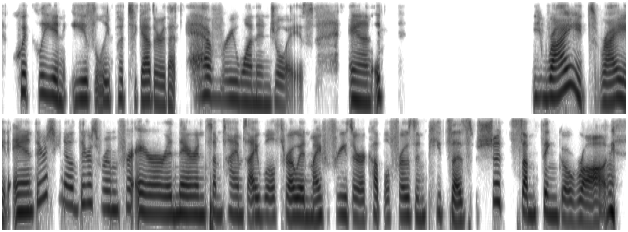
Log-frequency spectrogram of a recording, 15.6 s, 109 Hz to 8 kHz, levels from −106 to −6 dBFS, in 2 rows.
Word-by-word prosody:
quickly 245 - -1
and 185 -4 -1
easily 195 0 -2
put 200 +1 -8
together 185 -2 -1
that 165 - -5 0.2
everyone 195 -5 -1
enjoys. 170 - -8 0.4
And 185 -2 +1
it 220 - 0 1.9
Y 210 0 -6
right, 220 - +3
right, 180 +1 +2
and 220 +2 +4
there's, 370 - -3
you - - -18
know, 295 -2 +2
there's 305 +4 -3
room 245 -1 -1
for 260 +3 -2
error 210 -2 +3
in 200 0 +2
there, 205 -1 +5
and 200 -1 +1
sometimes 200 -2 -3
I 190 - +3
will 185 -1 -2
throw 185 -1 +2
in 180 -1 +4
my 175 +1 +1
freezer 195 -2 -3
a 170 - 0
couple 185 -3 -4
frozen 190 -1 -2
pizzas 190 -6 -2
should 330 -1 0
something 205 -1 +1
go 180 -3 -1
wrong. 170 +6 +5
200 Hz, 150 wpm, -23 LUFS, 185-220 Hz, 1.9 s, there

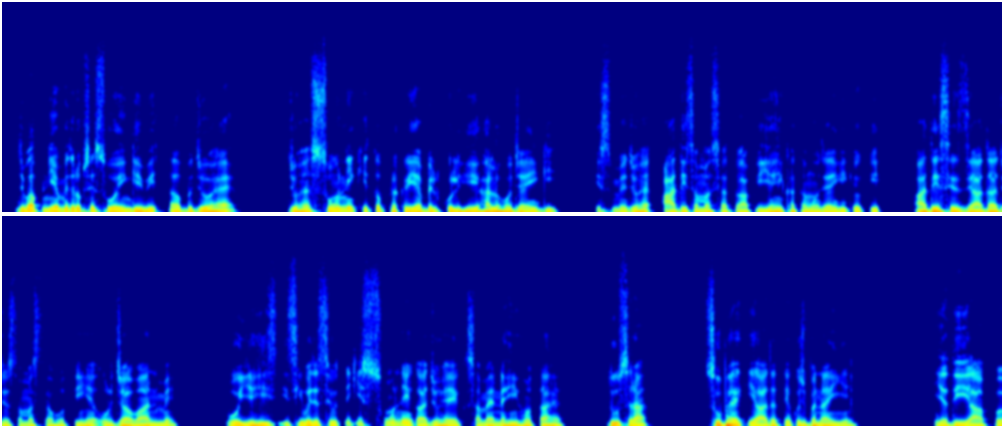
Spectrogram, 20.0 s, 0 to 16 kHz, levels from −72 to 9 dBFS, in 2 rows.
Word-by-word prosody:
जब 150 +5 +4
आप 185 -2 +3
नियमित 150 +3 +3
रूप 175 -1 +3
से 195 - -1
सोएँगी 135 -3 +2
भी 165 +8 +2
तब 155 -4 0
जो 135 0 +3
है, 140 +9 +2 0.6
जो 130 - +2
है 140 +3 +3
सोने 170 +7 +1
की 180 -1 -5
तो 165 0 -2
प्रक्रिया 135 -3 +1
बिल्कुल 125 +1 0
ही 125 0 +3
हल 120 +1 +3
हो 120 - +3
जाएगी। 120 +6 -1 0.4
इसमें 120 0 -5
जो 120 0 0
है 125 - +1 0.2
आधी 120 +2 0
समस्या 120 -2 -3
तो 120 +2 -8
आपकी 120 +2 -3
यहीं 110 +2 +2
ख़त्म 115 0 -3
हो 105 -1 0
जाएगी। 115 +7 0
क्योंकि 140 -1 -4 0.4
आधे 110 +2 +5
से 110 +2 +1
ज़्यादा 110 +1 +1
जो 110 0 -1
समस्या 105 +1 -5
होती 110 +2 -3
हैं 130 - +1
ऊर्जावान 110 -3 +1
में 130 +8 -2 0.5
वो 145 +2 +3
यही 135 +2 +3
स 145 - -11
इसी 140 +4 -3
वजह 140 -2 +4
से 135 - -4
होती 135 - -5
हैं - - -13
कि 220 - -5
सोने 175 +2 -2
का 130 -4 -1
जो 120 0 -2
है 115 0 +2
एक 110 -1 -4
समय 110 -1 -1
नहीं 110 0 +1
होता 105 +1 0
है। 130 +4 0 0.5
दूसरा, 160 +4 +2 0.6
सुबह 150 +2 +6
की 160 +1 -2
आदतें 125 -2 0
कुछ 125 0 -1
बनाइए। 110 0 +1 0.9
यदि 120 +1 +1
आप, 110 -1 -1
125 Hz, 205 wpm, -23 LUFS, 115-145 Hz, 0.9 s, सुबह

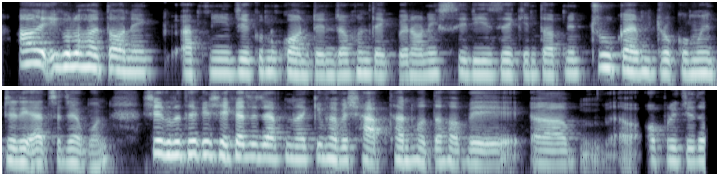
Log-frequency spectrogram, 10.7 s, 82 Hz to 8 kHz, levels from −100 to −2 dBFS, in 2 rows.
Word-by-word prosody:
আর 290 +1 +6
এগুলো 240 +1 +6
হয়তো 220 -2 +3
অনেক 185 0 -2 0.3
আপনি 170 +1 -10 0.2
যেকোনো 180 +1 -2
কনটেন্ট 160 -1 -1
যখন 165 +2 -3
দেখবেন 155 0 -5
অনেক 165 +2 -4
সিরিজে 165 -1 -3
কিন্তু 160 +1 -7
আপনি 165 +2 -7
ট্রু 230 - 0
ক্রাইম 180 -3 +4
ডকুমেন্টারি 170 0 0
আছে। 160 - -5
যেমন, 145 -4 -4 0.4
সেগুলো 240 -2 +6
থেকে 245 -1 +5
শেখা 220 -1 +6
যায় 215 - -1
যে - - +7
আপনার 195 -1 -1
কিভাবে 190 -3 +1
সাবধান 175 -1 +2
হতে 160 0 -3
হবে। 150 0 -2 0.4
অ্যাম 150 -1 -1 0.4
অ - - -7 0.2
অপরিচিত 175 -1 -6
170 Hz, 175 wpm, -20 LUFS, 160-190 Hz, 0.4 s, যে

